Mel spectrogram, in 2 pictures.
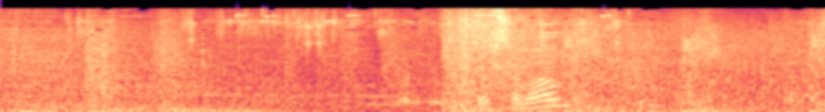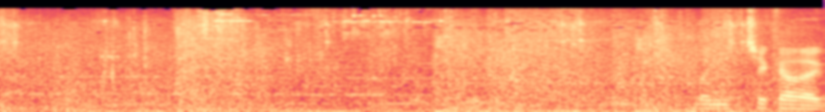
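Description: Robots clatter and break apart with metallic crashes.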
